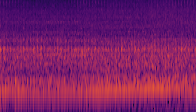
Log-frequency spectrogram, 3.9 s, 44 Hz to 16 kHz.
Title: N62B48 "clicking" noise (failed water pump)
